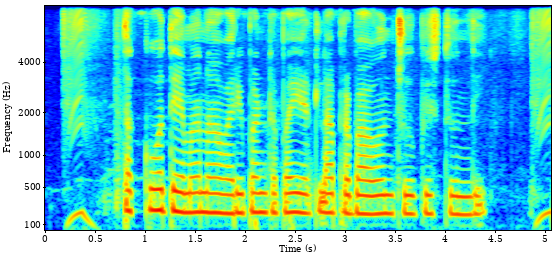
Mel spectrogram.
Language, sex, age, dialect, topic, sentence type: Telugu, female, 18-24, Southern, agriculture, question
